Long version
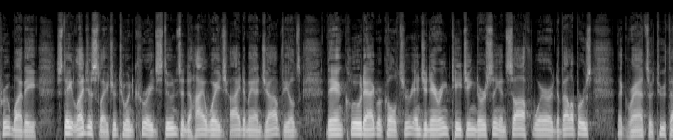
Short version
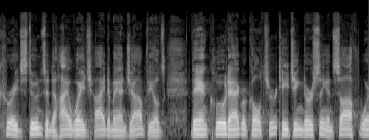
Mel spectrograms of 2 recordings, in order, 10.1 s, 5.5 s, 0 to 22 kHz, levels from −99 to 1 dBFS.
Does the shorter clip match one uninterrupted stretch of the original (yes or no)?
no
